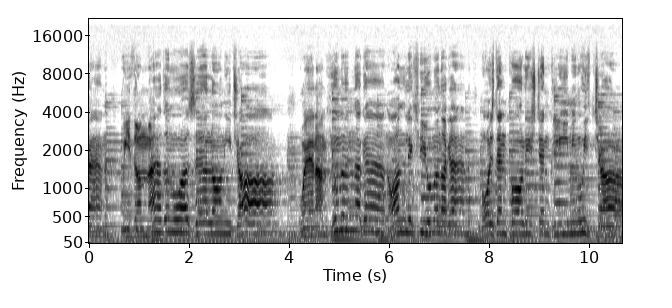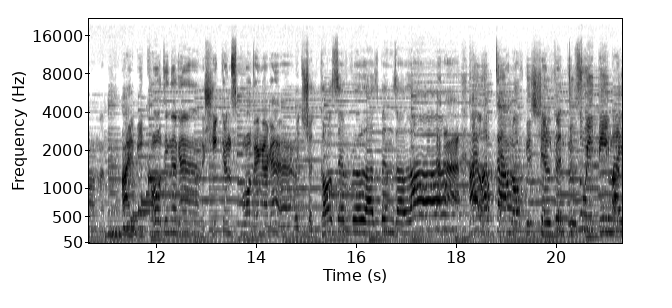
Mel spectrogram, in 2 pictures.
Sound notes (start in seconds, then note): 17.2 laughs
